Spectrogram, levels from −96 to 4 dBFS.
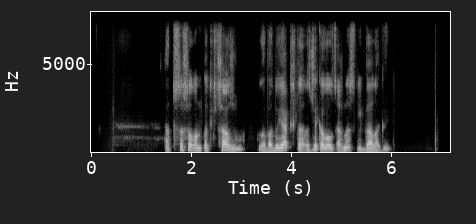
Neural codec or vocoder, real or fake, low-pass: codec, 16 kHz, 2 kbps, X-Codec, HuBERT features, trained on balanced general audio; fake; 7.2 kHz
